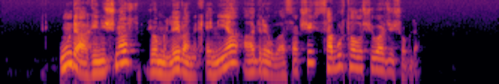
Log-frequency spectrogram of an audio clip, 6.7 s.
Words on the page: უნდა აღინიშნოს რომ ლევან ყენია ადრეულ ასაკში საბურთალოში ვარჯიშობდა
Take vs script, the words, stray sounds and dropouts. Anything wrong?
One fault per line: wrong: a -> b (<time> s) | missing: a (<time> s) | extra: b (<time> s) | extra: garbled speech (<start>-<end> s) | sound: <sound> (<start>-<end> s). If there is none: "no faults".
no faults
